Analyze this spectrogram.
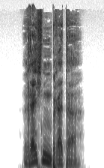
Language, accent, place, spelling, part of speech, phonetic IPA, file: German, Germany, Berlin, Rechenbretter, noun, [ˈʁɛçn̩ˌbʁɛtɐ], De-Rechenbretter.ogg
- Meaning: nominative/accusative/genitive plural of Rechenbrett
